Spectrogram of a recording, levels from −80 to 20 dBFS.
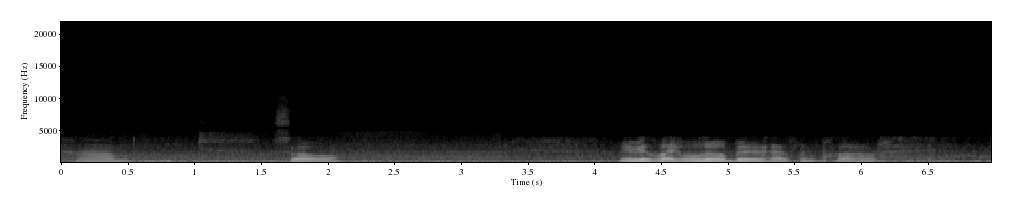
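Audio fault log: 3.3 s to end: adaptive stream at a lower bitrate. The stream switched down mid-play, so codec artefacts abruptly rise with no gap, fitting Opus falling from 64 to 12 kbit/s.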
